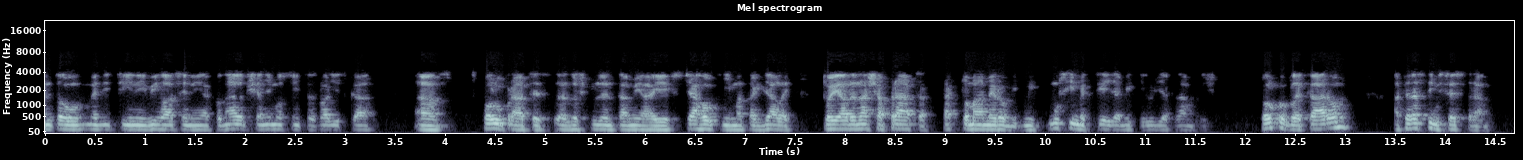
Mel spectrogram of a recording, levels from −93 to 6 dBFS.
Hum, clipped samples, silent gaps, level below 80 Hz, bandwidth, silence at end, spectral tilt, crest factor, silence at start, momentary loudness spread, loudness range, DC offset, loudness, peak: none; under 0.1%; none; -62 dBFS; 4.2 kHz; 0.25 s; -9 dB/octave; 18 dB; 0 s; 12 LU; 4 LU; under 0.1%; -22 LUFS; -4 dBFS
